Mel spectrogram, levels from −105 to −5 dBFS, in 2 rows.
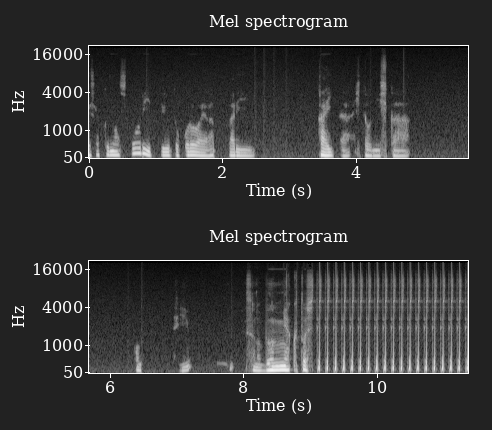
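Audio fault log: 9.14–11.38 s, broken-record loop: the speech locks into a rapid stutter, one 0.12 s fragment repeating exactly, back to back, 18 times through to the end. Likely a stalled player or stream kept resending its last fragment, so the intended audio is lost.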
